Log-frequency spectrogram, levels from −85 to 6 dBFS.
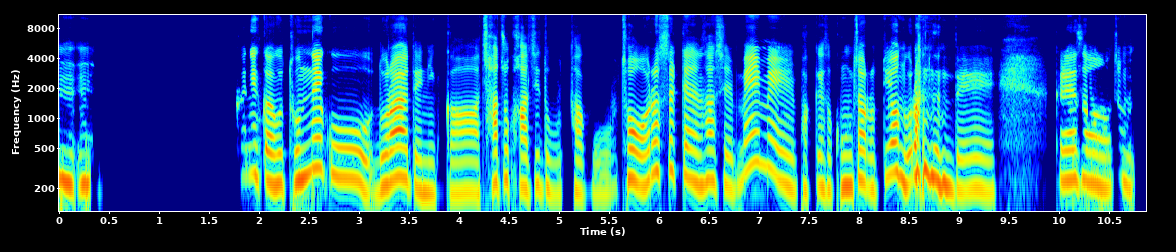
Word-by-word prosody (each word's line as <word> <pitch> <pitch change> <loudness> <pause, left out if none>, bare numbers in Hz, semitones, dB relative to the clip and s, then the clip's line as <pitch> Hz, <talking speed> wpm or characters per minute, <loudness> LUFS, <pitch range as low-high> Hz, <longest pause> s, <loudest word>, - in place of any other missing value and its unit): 음음. 220 -2 +1 1.5
그니까요. 245 -5 0
돈 240 +4 +2
내고 255 -9 +2
놀아야 240 +6 +7
되니까 185 -2 -3
자주 230 +2 -1
가지도 205 -1 -2
못하고. 175 - -9
저 245 - 0
어렸을 280 +7 +2
때는 250 -6 -1
사실 220 -3 -2
매일매일 290 - 0
밖에서 195 +1 -7
공짜로 210 +2 0
뛰어놀았는데 215 -7 +1 0.6
그래서 240 0 0 0.3
좀 225 -5 -7
220 Hz, 280 characters per minute, -20 LUFS, 195-250 Hz, 1.5 s, 놀아야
